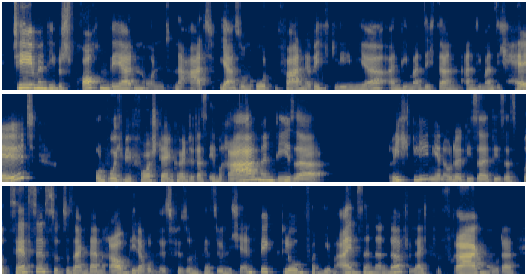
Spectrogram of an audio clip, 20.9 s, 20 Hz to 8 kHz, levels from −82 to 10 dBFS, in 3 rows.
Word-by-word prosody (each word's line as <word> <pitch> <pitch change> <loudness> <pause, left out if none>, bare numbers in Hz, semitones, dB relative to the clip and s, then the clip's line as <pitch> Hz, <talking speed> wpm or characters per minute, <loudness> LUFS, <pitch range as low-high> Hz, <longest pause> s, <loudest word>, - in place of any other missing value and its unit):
Themen 270 -2 +8
die 225 -1 -1
besprochen 235 +5 +2
werden 210 +1 +1
und 185 -2 -17
'ne 180 - -5
Art 195 0 +1 0.2
ja 200 -2 +1
so 190 - -6
'n 185 - -12
roten 220 +4 -7
Faden 205 -1 +1
'ne 180 - -9
Richtlinie 180 0 -4
an 170 +1 -6
die 190 0 -9
man 175 -2 -9
sich 175 0 -11
dann 160 0 -4
an 170 0 -6
die 180 - -14
man 170 -2 -7
sich 150 -1 -11
hält 250 - +5 0.8
und 200 -2 -5
wo 205 - -2
ich 210 0 -3
mir 195 -1 -6
vorstellen 205 0 -2
könnte 190 -1 -5
dass 175 0 -3
im 180 0 -8
Rahmen 245 +8 +6
dieser 215 - 0 0.9
Richtlinien 255 - -4
oder 180 0 -4
dieser 180 -2 -4
dieses 170 -1 -8
Prozesses 255 +10 +1
sozusagen 200 -5 -4
dann 175 0 -3
Raum 190 +4 0
wiederum 180 -3 -7
ist 180 0 -8
für 185 - -12
so 175 -1 -10
'ne 170 0 -9
persönliche 165 0 -10
Entwicklung 245 -2 -4
von 200 -4 -12
jedem 160 -1 -11
Einzelnen, 205 -1 0
ne, 260 +5 -1
vielleicht 170 -9 -9
für 180 - -19
Fragen 200 +1 +7
oder 165 -1 -8
195 Hz, 165 wpm, -22 LUFS, 175-220 Hz, 0.9 s, Themen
